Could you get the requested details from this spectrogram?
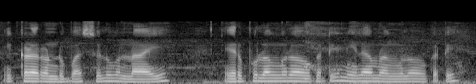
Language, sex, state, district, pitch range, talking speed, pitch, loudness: Telugu, male, Telangana, Hyderabad, 125-145 Hz, 140 wpm, 135 Hz, -18 LUFS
